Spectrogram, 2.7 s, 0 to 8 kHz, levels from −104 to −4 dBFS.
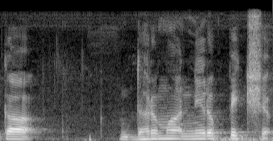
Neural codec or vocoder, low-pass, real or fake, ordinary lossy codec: none; 7.2 kHz; real; none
